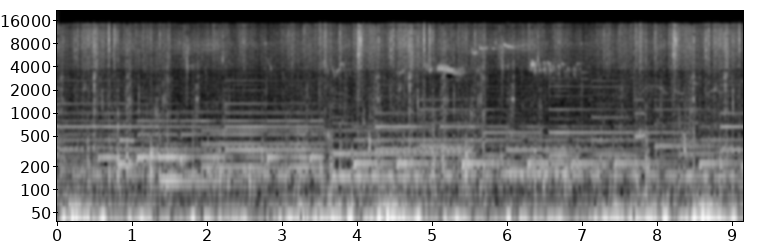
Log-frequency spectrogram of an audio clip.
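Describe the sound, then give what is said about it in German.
A white horse gallops through a summer forest, its hooves pounding in a quick, steady rhythm for the whole stretch, loud and continuous, layered over sustained tonal music, with a few faint high bird chirps. “Dein Bauch kribbelt vor Glück, während ihr durch den sommerlichen Wald galoppiert.”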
